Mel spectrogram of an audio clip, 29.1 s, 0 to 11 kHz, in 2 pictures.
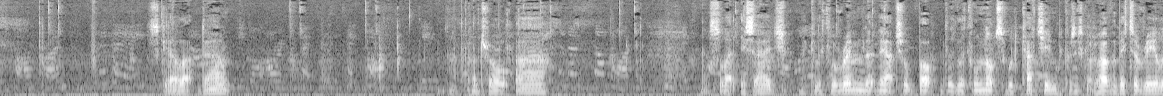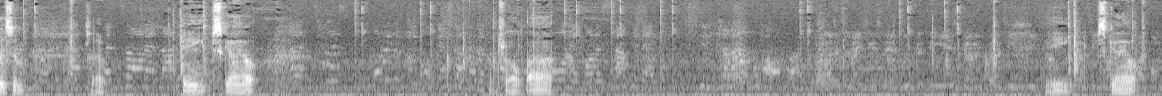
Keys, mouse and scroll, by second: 0.5 alt+click, 1.8 s, 3.5 click, 5.3 click, 5.4 alt+click, 6.1 ctrl+r, 6.7 click, 7.7 click, 9.1 click, 11.1 click, 13.3 click, 14.7 alt+click, 16.5-16.9 typing, 18.8 click, 20.2 click, 20.3 alt+click, 20.8 ctrl+r, 21.5 click, 22.1 click, 22.9 click, 24.4 click, 25.7 click, 26.3 alt+click, 26.7 alt+click, 27.7-28.5 typing.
